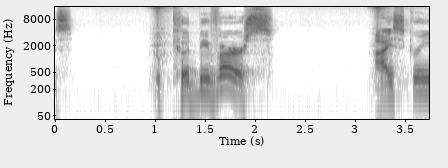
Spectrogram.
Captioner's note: none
